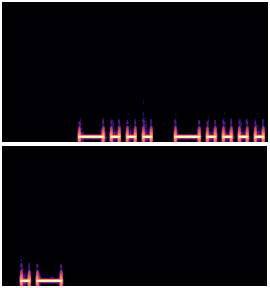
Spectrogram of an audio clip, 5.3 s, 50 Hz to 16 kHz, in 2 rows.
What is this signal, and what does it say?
Morse code, heard as a keyed tone, about 15 wpm, 700 Hz. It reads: B6A
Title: All Cut Numbers - 3-Digit 15wpm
